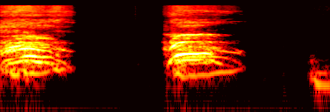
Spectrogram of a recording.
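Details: Imitated altered bark (dysphonia) in laryngeal paralysis, shifting from a deep bark to a weaker, rougher noise or a squeak, usually from right recurrent laryngeal nerve damage, mostly in older large-breed dogs.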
